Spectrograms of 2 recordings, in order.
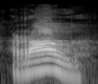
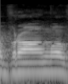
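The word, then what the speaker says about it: wrong: rap rapper wrinkle wrist कहीं पे भी डब्लू को हम पढ़ रहे हैं क्या वरंग राइट रैप रैपर व को हम पढ़ ही नहीं रहे क्योंकि डब्लू के साथ आर है तो केवल हम आर को पढ़ेंगे यानी कि डब्लू को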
